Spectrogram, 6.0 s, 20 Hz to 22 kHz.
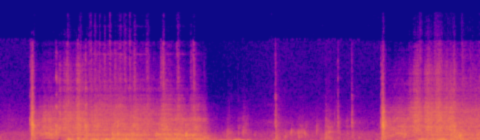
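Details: Holden VN SS Commodore 5.0L V8 with low kilometres, sat for years, fuel pump now cycling: brief crank, then it catches cleanly into a steady, even V8 idle with no misses or knocks.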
